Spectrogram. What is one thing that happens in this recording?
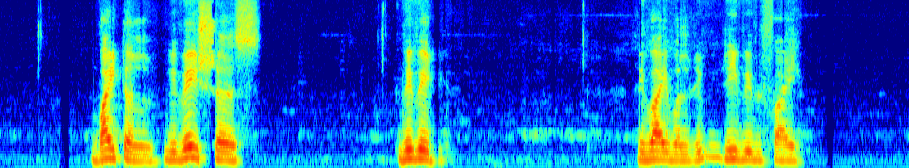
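An elderly man speaks calmly over an online call, in short phrases with pauses.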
